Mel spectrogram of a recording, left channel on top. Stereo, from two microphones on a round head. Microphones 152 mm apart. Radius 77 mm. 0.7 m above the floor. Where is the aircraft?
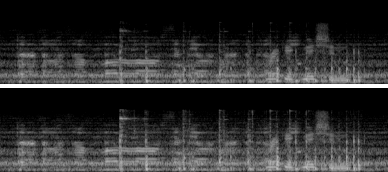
10° right (ahead or behind).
